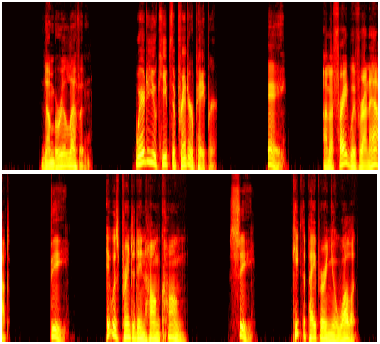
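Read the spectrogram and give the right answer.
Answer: A: I'm afraid we've run out.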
